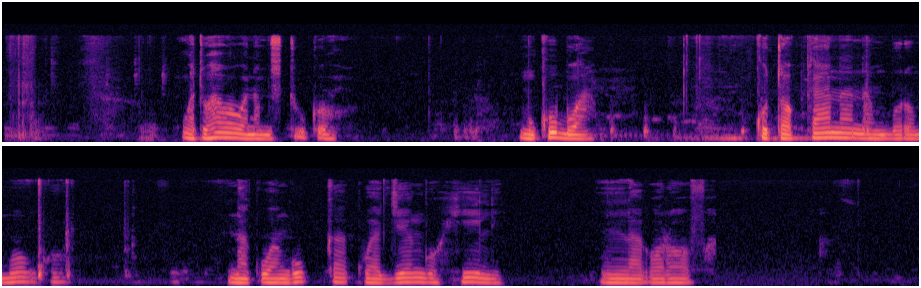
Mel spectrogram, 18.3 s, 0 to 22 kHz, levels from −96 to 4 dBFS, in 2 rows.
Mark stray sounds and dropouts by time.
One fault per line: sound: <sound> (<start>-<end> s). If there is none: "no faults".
no faults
